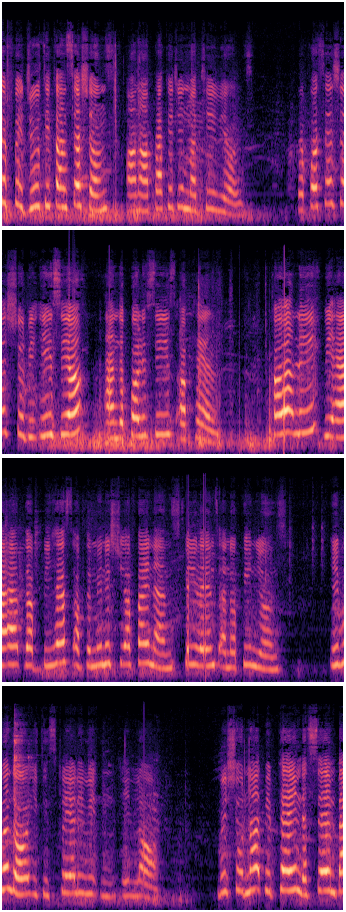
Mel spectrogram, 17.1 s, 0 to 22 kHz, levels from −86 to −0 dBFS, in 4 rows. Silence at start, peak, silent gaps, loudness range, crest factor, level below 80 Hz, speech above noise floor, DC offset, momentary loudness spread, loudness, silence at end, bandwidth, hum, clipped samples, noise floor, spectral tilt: 0 s; 0 dBFS; none; 6 LU; 18 dB; -60 dBFS; 36 dB; under 0.1%; 15 LU; -18 LUFS; 0 s; 15.5 kHz; none; under 0.1%; -53 dBFS; -4 dB/octave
